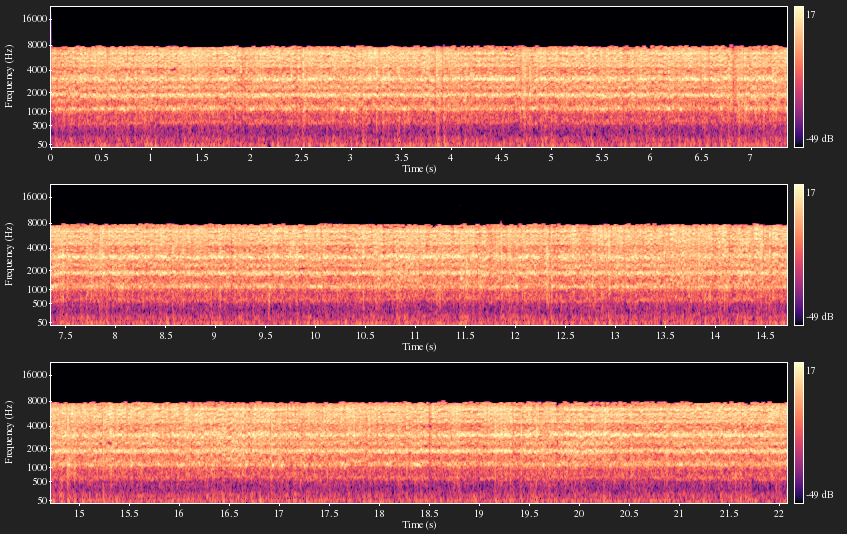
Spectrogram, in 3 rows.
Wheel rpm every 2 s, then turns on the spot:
140, 160, 160, 160, 160, 160, 160, 160, 160, 160, 160.
none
